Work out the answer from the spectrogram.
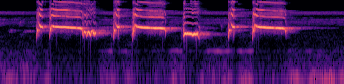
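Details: Clean orange-headed thrush whistles from a lure recording for caged birds that have stopped singing. Pure, steady, ringing whistles with sharp attacks come in quick succession, broken by one brief trilled note.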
